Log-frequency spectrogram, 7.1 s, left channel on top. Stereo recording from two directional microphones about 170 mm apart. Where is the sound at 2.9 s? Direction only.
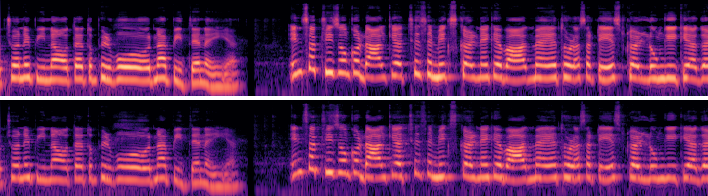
45° left (ahead or behind).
